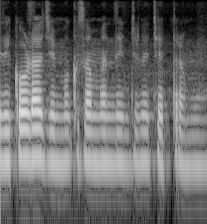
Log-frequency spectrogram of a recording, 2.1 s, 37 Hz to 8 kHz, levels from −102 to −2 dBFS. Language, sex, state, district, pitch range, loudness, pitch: Telugu, female, Andhra Pradesh, Visakhapatnam, 165-170 Hz, -25 LUFS, 165 Hz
